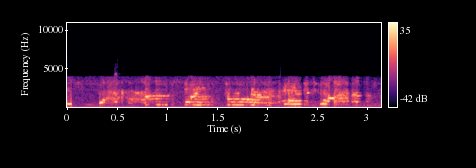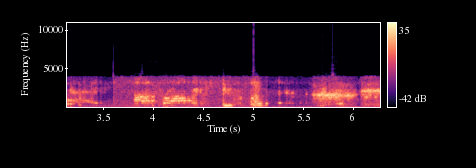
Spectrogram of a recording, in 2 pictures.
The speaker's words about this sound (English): Now, it's pretty hard to hear anything in that call, aside from a few whimpers.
